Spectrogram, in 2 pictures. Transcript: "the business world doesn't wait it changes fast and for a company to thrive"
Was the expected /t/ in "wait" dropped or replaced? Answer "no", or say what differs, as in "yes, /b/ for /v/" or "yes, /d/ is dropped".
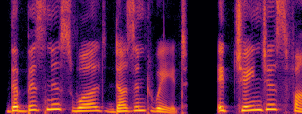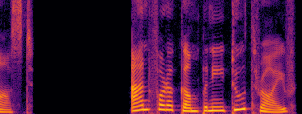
no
